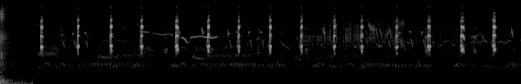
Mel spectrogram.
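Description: Blacksmith lapwing giving sharp metallic 'tink' notes about three times a second, like a hammer striking an anvil, over faint chattering of other birds.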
